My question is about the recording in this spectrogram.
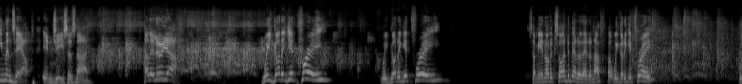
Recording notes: Recorded from our Combined Wednesday Night Gathering. Our heart at Celebration Church Rarotonga is that this message will greatly bless your walk with Jesus and help bring you closer to Him.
